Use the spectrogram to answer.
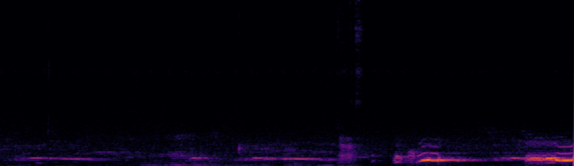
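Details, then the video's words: Puter Pelung dove, soft luring call: quiet level coos at first, then louder, fuller cooing notes near the end, with a faint low rumble behind. "suara burung Puter Pelung lembut"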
